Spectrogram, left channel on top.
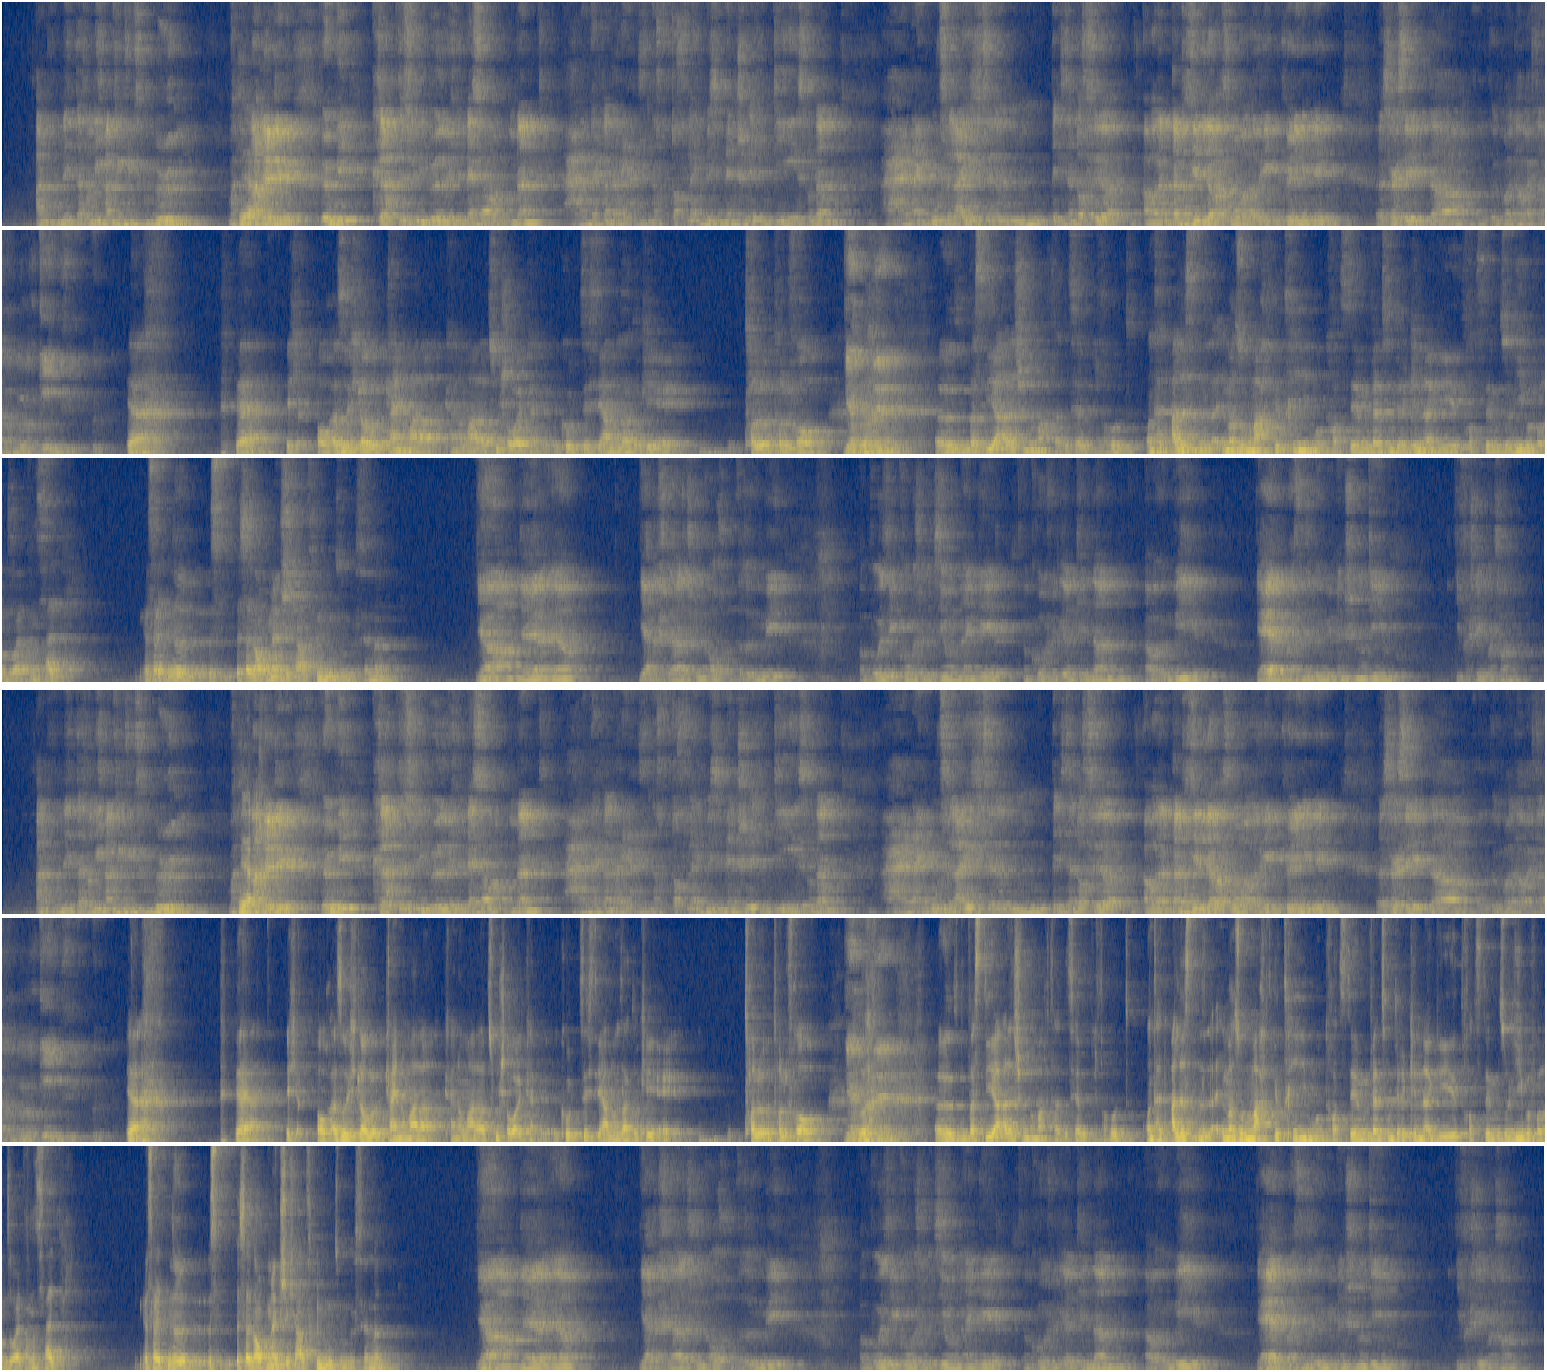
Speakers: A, on the left; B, on the right.
A: an, nicht, dass man nicht anfängt, die zu mögen. <laughs>
B: Ja,
A: Weil die, irgendwie klappt es für die Bösewichte besser und dann, ah, dann merkt man da, ja, die sind doch, doch vielleicht ein bisschen menschlich und dies und dann, ah, na gut, vielleicht ähm, bin ich dann doch für, aber dann, dann passiert wieder was, wo man, also gegen die Königin, gegen äh, Cersei, da äh, irgendwann, da war ich dann einfach nur noch gegen sie.
B: <laughs> ja, ja, ja. Ich auch. Also ich glaube, kein normaler, kein normaler Zuschauer ke- äh, guckt sich die an und sagt, okay, ey, tolle, tolle Frau.
A: Ja,
B: So.
A: <laughs>
B: <laughs>
A: ja, ne.
B: Äh, Was die ja alles schon gemacht hat, ist ja wirklich verrückt. Und halt alles immer so machtgetrieben und trotzdem, wenn es um ihre Kinder geht, trotzdem so liebevoll und so weiter. Und das ist halt, ist halt eine, ist, ist halt auch menschliche Attribute ein bisschen, ne?
A: ja, ja, ja, ja, ja, das, ja, das stimmt auch. Also irgendwie obwohl sie komische Beziehungen eingeht und komisch mit ihren Kindern, aber irgendwie, ja, ja, die meisten sind irgendwie Menschen und die, die versteht man schon.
